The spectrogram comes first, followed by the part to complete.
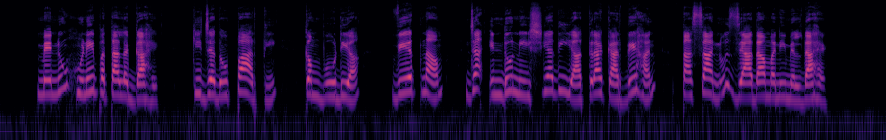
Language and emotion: Punjabi, happy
